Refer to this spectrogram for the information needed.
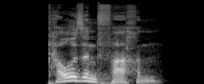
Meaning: inflection of tausendfach: 1. strong genitive masculine/neuter singular 2. weak/mixed genitive/dative all-gender singular 3. strong/weak/mixed accusative masculine singular 4. strong dative plural
- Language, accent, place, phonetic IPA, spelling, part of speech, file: German, Germany, Berlin, [ˈtaʊ̯zn̩tfaxn̩], tausendfachen, adjective, De-tausendfachen.ogg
